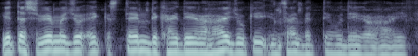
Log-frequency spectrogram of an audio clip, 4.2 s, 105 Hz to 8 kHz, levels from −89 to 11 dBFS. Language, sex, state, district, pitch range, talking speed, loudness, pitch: Hindi, male, Arunachal Pradesh, Longding, 130-155 Hz, 260 wpm, -17 LUFS, 145 Hz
